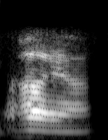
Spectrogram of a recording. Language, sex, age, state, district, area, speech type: Assamese, male, 30-45, Assam, Biswanath, rural, conversation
